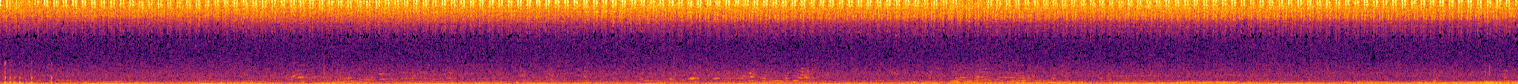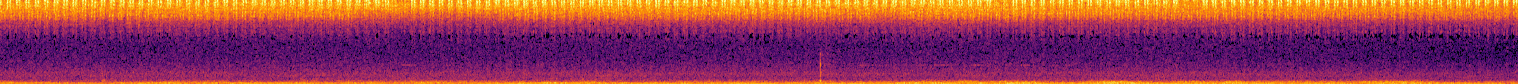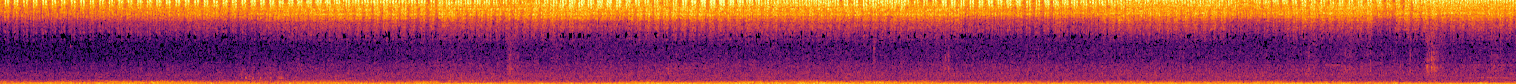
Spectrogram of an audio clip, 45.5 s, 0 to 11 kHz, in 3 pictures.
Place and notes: Oigny, France - Locusts
This evening we will sleep outside, in a hot pasture near an old church. Locusts and crickets are singing into the grass and the brambles.
29 July 2017, 21:00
